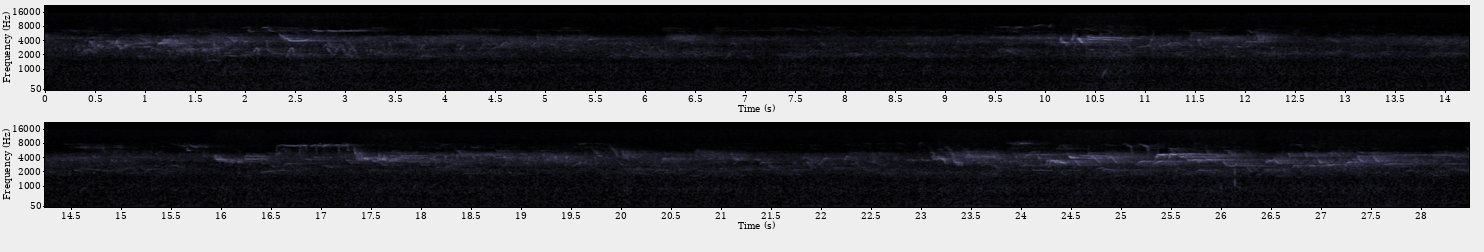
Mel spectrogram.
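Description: Songbirds calling faintly in four short spells of high chirps, the busiest near the end, over a steady low background hiss.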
